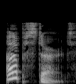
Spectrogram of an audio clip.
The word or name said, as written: upstart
